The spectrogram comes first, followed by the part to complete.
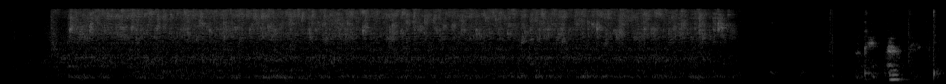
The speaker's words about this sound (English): this rag that I have here. Okay, I'm gonna go ahead and get it wet and go ahead and wipe your face again. So let me go ahead and get it wet.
